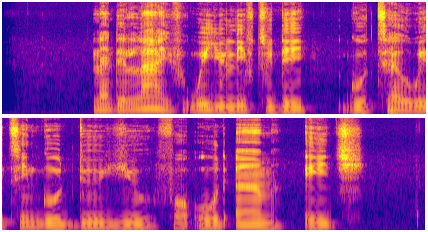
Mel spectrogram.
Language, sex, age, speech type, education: Nigerian Pidgin, male, 30-45, spontaneous, tertiary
